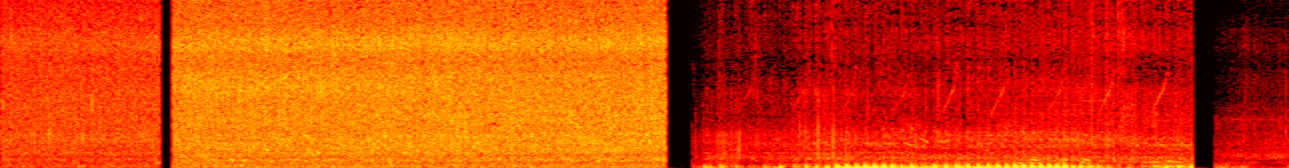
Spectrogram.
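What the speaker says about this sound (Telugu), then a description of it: "ఇక్కడైతే మంచిగా వాటర్ అయితే ఫ్లో అవుతున్నాయండి, చూసారు కదా." Spring water from a hillside flows steadily near a tribal village, a loud continuous rushing wash, broken by brief cuts and then a rhythmic, pulsing stretch.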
